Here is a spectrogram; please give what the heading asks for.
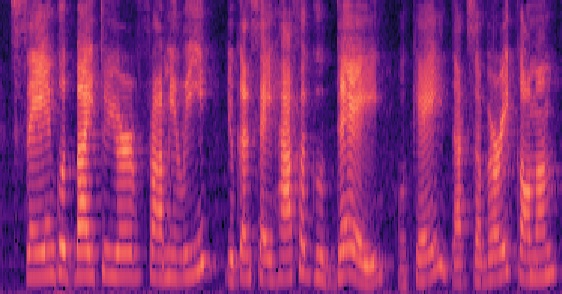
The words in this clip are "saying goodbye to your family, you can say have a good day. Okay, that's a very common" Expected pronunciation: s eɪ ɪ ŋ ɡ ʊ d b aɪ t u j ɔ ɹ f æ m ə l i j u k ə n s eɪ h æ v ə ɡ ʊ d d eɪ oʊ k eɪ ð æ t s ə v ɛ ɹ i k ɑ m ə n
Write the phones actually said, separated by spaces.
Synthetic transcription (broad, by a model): s eɪ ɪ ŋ ɡ ʊ d b aɪ t u j ɔ ɹ f æ m ə l i j u k ə n s eɪ h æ f ə ɡ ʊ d d eɪ oʊ k eɪ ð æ t s ə v ɛ ɹ i k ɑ m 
